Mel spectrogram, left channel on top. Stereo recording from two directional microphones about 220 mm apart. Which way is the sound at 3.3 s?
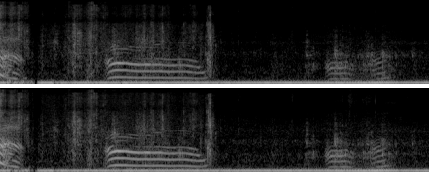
45° right (ahead or behind).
